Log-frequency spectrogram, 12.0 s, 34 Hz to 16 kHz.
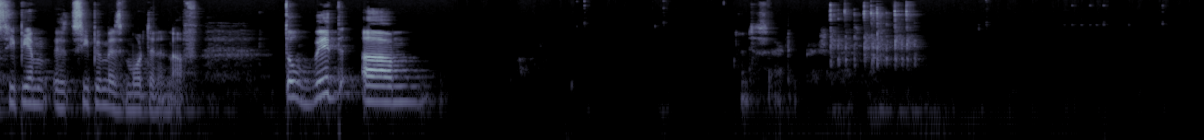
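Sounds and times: keyboard typing: 0:08.3 - 0:10.0.

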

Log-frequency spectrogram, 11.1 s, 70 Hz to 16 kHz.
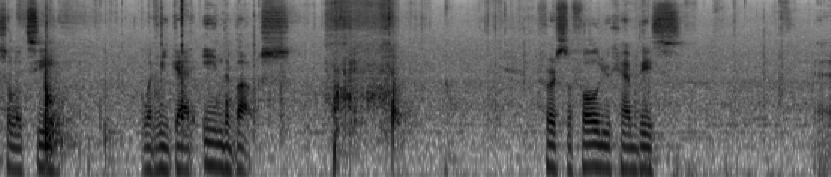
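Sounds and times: cardboard scraping and rustling: 0:03.2 - 0:05.8.

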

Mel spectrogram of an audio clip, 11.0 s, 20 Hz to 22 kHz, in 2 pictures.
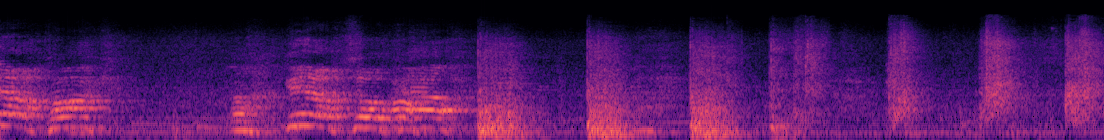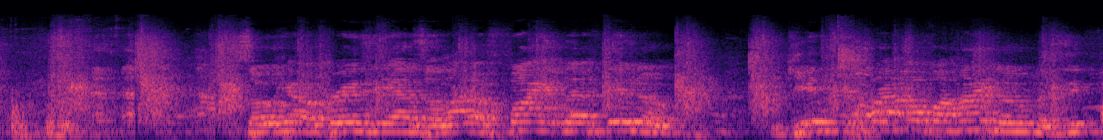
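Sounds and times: sharp slaps and thuds: 0:02.4 - 0:04.1.

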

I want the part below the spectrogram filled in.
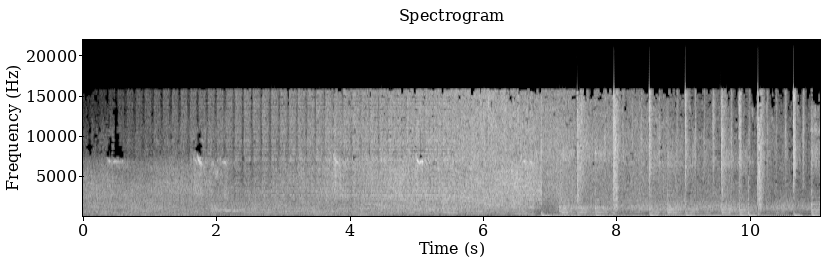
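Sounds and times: car engine accelerating hard: 0:00.0 - 0:10.1.

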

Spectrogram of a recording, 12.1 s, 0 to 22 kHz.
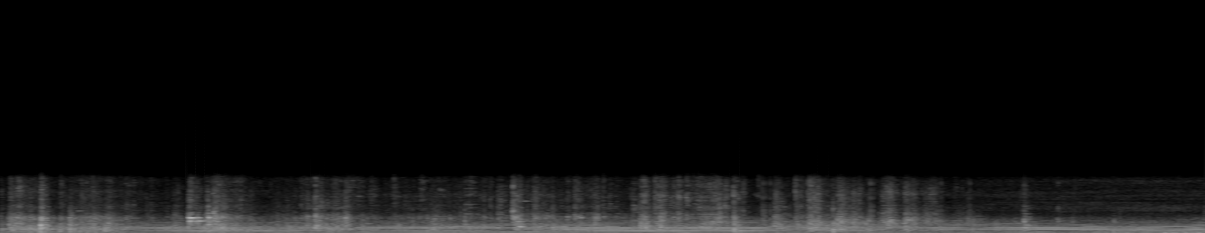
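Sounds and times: machine engine and hydraulics humming: 0:00.0 - 0:12.0.

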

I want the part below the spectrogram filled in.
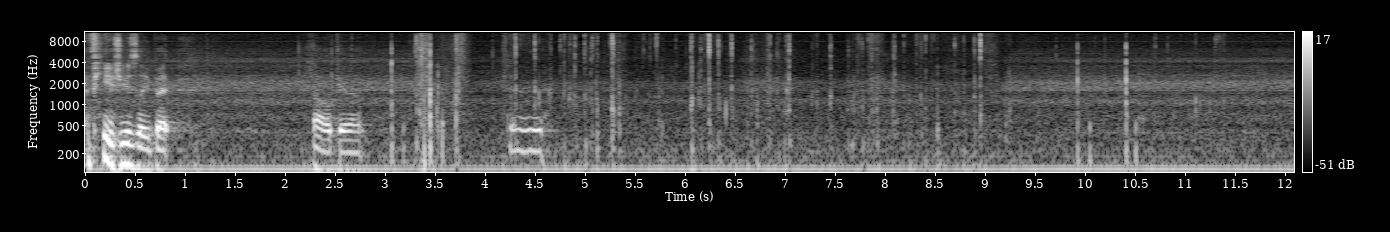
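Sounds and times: steady low hum: 0:00.0 - 0:12.0
computer keyboard typing: 0:04.2 - 0:09.0.

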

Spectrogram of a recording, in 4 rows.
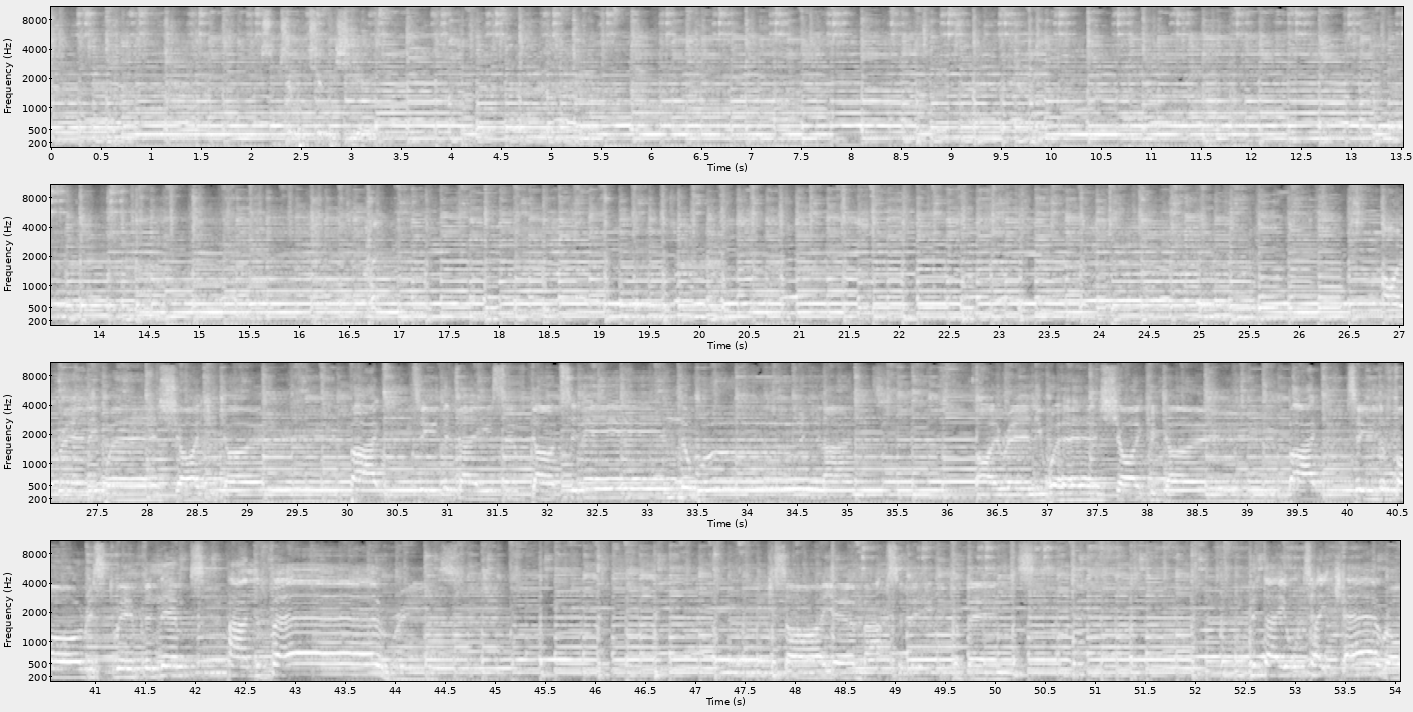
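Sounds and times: strummed string instruments: 0:00.0 - 0:54.0.

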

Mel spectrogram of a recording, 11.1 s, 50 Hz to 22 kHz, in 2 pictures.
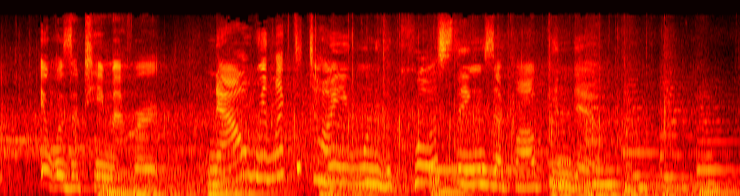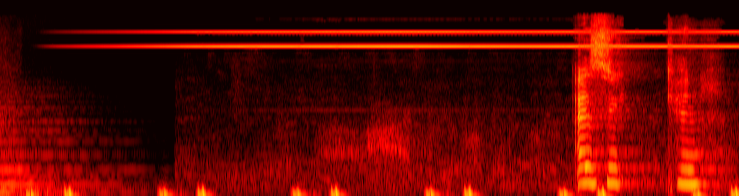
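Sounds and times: heartbeat sound effect: 0:05.7 - 0:11.0
faint hum: 0:06.0 - 0:11.0.

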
